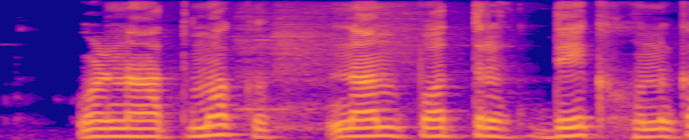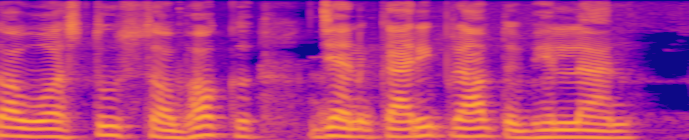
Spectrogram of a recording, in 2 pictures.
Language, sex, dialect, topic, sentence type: Maithili, female, Southern/Standard, banking, statement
